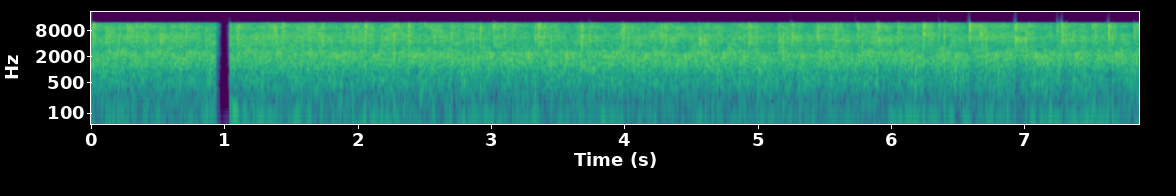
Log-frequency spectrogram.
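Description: A crowd applauds loudly in a large room.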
